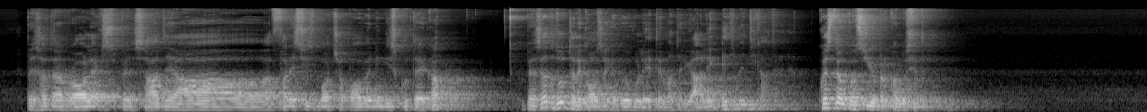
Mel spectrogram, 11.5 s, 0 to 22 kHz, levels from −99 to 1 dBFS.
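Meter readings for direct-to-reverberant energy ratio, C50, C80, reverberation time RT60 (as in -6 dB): 3.0 dB, 6.0 dB, 8.0 dB, 1.4 s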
